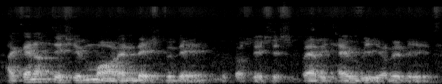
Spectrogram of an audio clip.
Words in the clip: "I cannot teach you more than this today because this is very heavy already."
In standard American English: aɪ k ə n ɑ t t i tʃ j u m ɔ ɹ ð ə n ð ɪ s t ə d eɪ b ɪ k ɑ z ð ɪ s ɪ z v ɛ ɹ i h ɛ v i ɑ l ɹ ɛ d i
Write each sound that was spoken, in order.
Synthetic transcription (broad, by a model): aɪ k ə n ɑ t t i s j u m ɔ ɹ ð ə n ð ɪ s t ə d eɪ b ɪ k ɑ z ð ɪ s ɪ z v ɛ ɹ i h ɛ v i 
